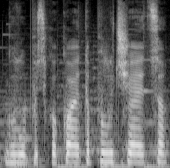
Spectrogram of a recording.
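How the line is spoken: Muttering. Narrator (Russian): пробормотала Бука

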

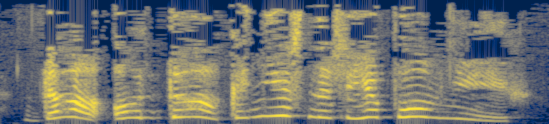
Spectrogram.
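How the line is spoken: Exclaimed. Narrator (Russian): воскликнула Поллианна

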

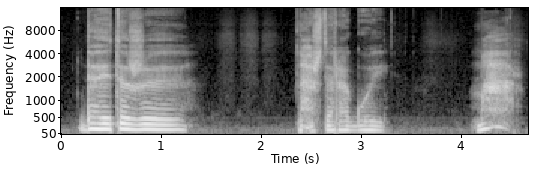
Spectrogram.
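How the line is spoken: Calm voice. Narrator (Russian): спокойным голосом произнесла Жозе

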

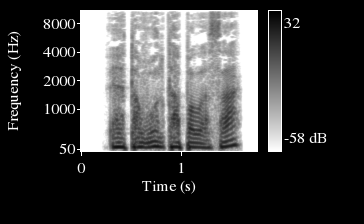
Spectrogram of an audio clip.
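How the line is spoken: Barely audible clarification. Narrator (Russian): уточнил я, тоже еле слышно

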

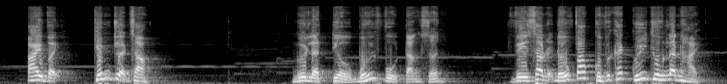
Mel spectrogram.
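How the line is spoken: Furious. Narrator (Vietnamese): Trưởng lão kia tức giận đến mặt mo cũng biến thành màu đỏ tía

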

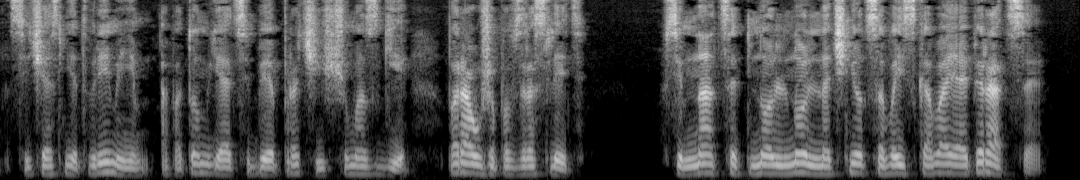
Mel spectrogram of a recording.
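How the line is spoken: Quiet. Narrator (Russian): Алехин тихо сказал

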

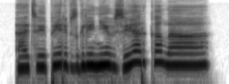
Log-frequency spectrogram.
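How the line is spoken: Pleased cooing close to ear. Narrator (Russian): Проворковал над ухом очень довольный голос

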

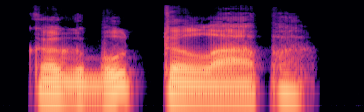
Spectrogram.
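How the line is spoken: Sad reply. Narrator (Russian): печально ответил дух

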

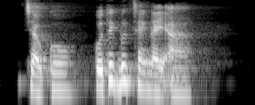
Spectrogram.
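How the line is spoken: Low question. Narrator (Vietnamese): có người hạ giọng hỏi

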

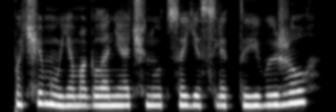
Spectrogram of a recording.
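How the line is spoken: Plain. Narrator (Russian): спросила Эстрид

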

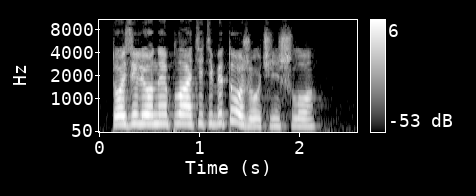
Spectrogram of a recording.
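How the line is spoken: Smirking. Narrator (Russian): хмыкнул он

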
